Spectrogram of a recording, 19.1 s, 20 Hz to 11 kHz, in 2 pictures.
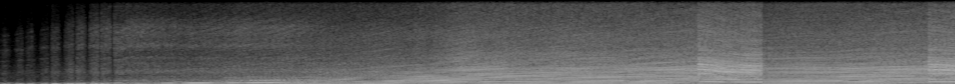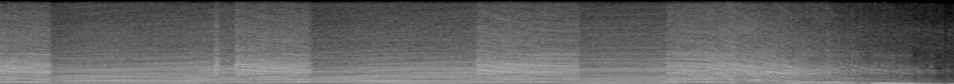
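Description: A tuned 4-liter V12 making 658 horsepower fires up and revs repeatedly, its deep, smooth note climbing and falling in several sustained surges, loud and close with no talking.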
